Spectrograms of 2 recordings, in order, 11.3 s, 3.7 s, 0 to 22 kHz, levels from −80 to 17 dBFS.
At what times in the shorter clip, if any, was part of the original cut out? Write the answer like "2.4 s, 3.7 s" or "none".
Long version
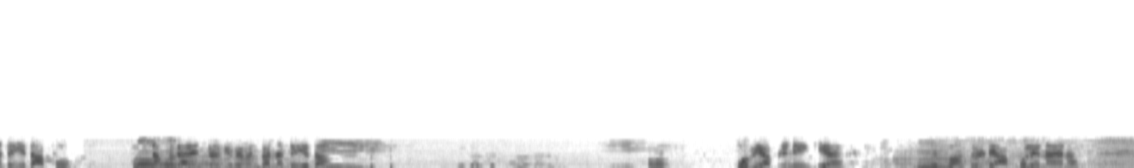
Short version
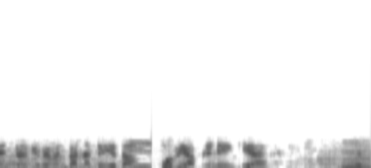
1.5 s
